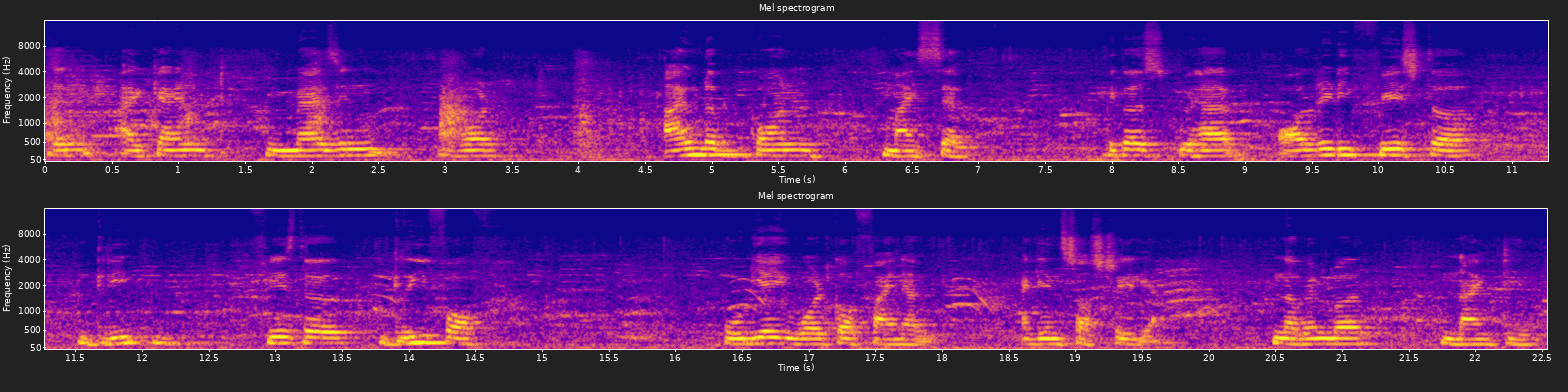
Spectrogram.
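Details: Male speaker with self-reported stammer; connected speech with pauses; stuttering.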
